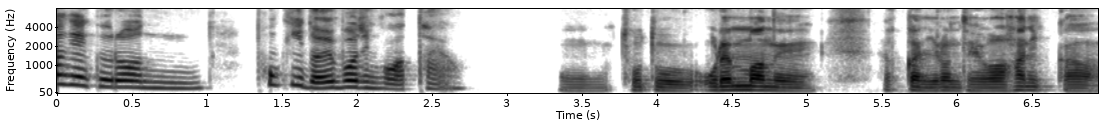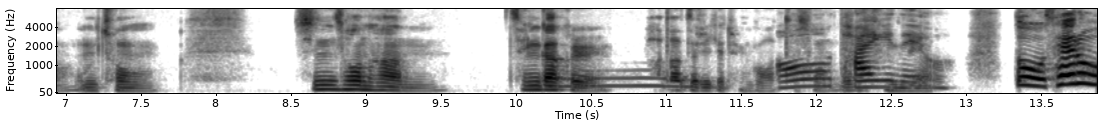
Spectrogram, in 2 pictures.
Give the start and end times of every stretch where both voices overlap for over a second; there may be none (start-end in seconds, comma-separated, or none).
10.2-12.8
